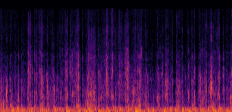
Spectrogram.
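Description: Fingertips of both hands tap and scratch quickly on a black foam windscreen on a microphone. The result is a dense, continuous stream of muffled, bassy thumps and soft rustling with little high-end detail.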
